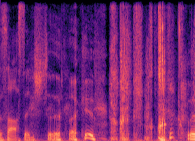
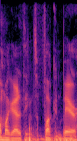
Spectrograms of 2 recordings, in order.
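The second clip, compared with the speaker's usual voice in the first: mock panicked freak-out, quieter; 4 semitones lower, 6 dB quieter than usual. Retelling a woman hearing her dog bark in the dark, imitating someone freaking out. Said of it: "she was like freaking out".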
